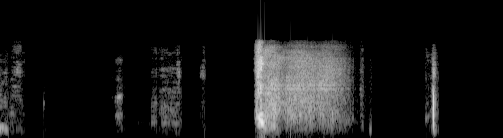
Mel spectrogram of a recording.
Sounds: Sneeze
